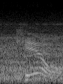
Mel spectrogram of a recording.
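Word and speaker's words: Kiln: family came up from kill mississippi actually spelled k-i-l-n but pronounced kill and there's his father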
